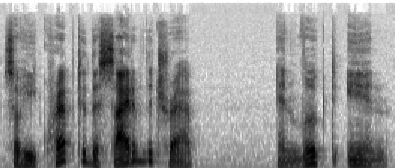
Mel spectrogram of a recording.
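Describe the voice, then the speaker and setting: A man reading a children's storybook aloud in a calm, gentle bedtime manner. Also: mid-range voice, slightly rough, dry recording, clean studio sound. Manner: slow, gentle, very expressive. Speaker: audiobook reader.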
